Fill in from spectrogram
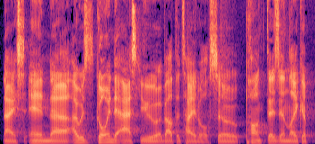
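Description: A man's voice: lowish voice, steady tone, normal speed, fairly bright tone. A man hosting a casual podcast interview, upbeat and asking easy questions. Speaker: podcast host.

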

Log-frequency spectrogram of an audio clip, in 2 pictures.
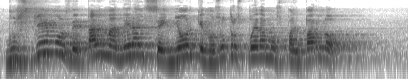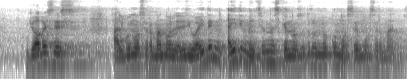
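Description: A man's voice: sits high, animated, moderate pace, a little mellow. A man preaching a sermon to his congregation, calling them "hermano" as he speaks. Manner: impassioned, addresses congregation as "hermano". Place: church hall. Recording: echoey hall, faint room noise.

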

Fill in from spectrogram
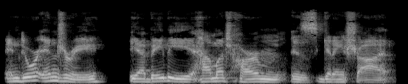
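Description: A man's voice: medium pitch, measured pace, fairly bright tone. A man playing a tabletop game, joking and reading out rules in a slangy, playful way. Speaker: player. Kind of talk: casual tabletop play.

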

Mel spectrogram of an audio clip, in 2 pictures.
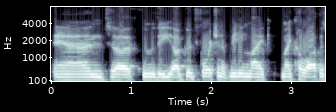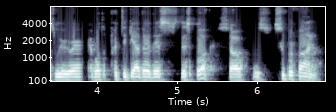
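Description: A man from the US, a guest on a podcast, speaking casually with some pauses. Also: mid-range voice, flat delivery, dark tone, muffled recording. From Boston, USA. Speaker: guest author.

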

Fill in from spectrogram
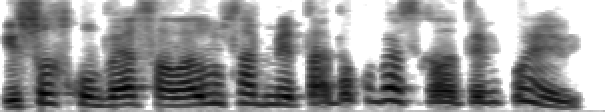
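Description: A woman chats on a podcast, acting out the quotes as she retells scenes. Her voice sits a little high and sounds dry and close. The audio is dull and muffled. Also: animated, very fast, vocal fry, darkish tone, no echo. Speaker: podcast host. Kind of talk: casual chat.

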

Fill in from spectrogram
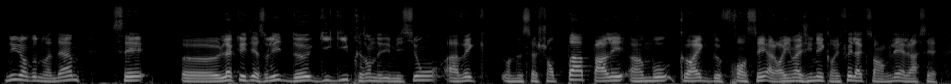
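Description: A man hosting a casual live stream, rambling and making puns while reading chat messages. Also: fairly high pitch. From Belgium. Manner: rambling, punning, full of fillers and restarts.

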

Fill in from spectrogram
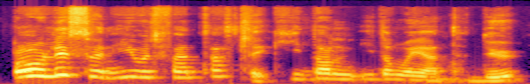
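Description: A man's voice: high-pitched, very animated, quick pace, a little mellow. A man with a London roadman accent trading casual football banter in slangy street talk as a panelist.

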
